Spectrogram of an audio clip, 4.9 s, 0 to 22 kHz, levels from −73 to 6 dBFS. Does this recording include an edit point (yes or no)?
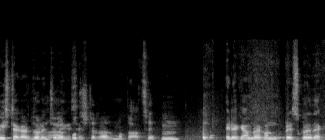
yes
